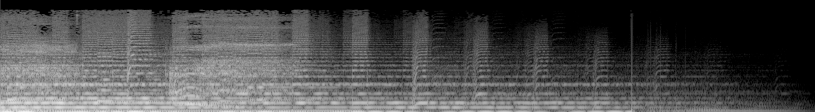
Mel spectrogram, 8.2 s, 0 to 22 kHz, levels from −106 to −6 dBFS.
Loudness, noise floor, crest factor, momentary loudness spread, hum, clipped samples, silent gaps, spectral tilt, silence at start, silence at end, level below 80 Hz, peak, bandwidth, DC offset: -27 LUFS; -65 dBFS; 18 dB; 21 LU; none; under 0.1%; none; -5.5 dB/octave; 0 s; 1.8 s; -38 dBFS; -8 dBFS; 15.5 kHz; under 0.1%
